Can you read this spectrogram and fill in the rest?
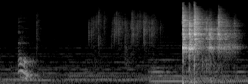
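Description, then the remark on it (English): Dice rolled on a table for a dragon riding skill check, landing on a 2: a soft, rattling clatter first, then a louder, sharp burst of clicks as they tumble and settle, with a faint low hum underneath. “Roll me a dragon riding skill.”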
